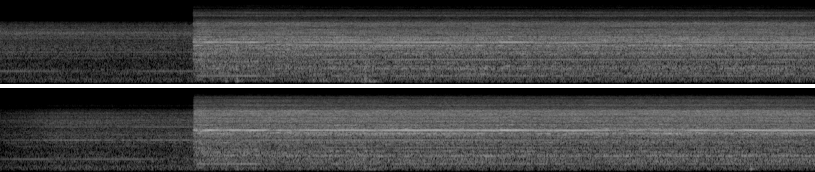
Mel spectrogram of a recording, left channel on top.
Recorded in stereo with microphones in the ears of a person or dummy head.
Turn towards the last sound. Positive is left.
turn(degrees=25)  # may be behind; listen again after turning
